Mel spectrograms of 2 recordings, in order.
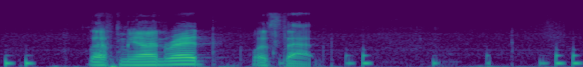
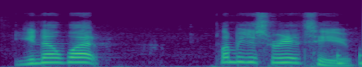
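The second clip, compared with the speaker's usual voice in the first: voicing Amanda; 10 semitones higher, faster than usual. Amanda's quoted line, voiced high.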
